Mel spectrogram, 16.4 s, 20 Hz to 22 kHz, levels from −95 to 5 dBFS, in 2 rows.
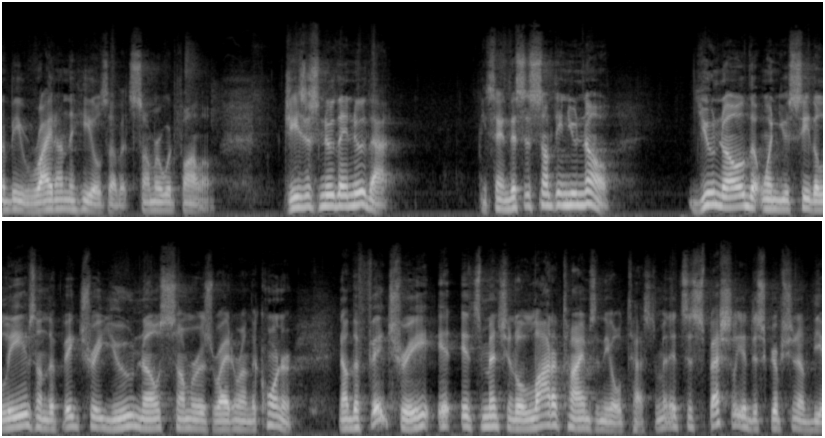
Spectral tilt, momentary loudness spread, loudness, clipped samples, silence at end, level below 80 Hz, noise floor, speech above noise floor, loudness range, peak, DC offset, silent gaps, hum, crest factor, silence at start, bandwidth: -5.5 dB/octave; 10 LU; -25 LUFS; under 0.1%; 0 s; -66 dBFS; -65 dBFS; 40 dB; 3 LU; -6 dBFS; under 0.1%; none; none; 20 dB; 0 s; 13 kHz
